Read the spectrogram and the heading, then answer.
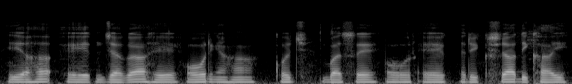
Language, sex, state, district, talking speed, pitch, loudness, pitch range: Hindi, male, Maharashtra, Nagpur, 125 wpm, 110 Hz, -29 LUFS, 105-115 Hz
